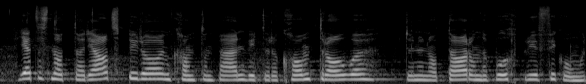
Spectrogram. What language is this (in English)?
Swiss German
